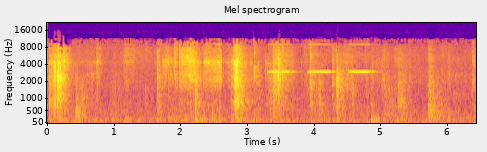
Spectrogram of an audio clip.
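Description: University library ambience: scattered sharp knocks and clicks over a low steady hum, the loudest just after the start and again near the middle, with three short high beeps in the second half.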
